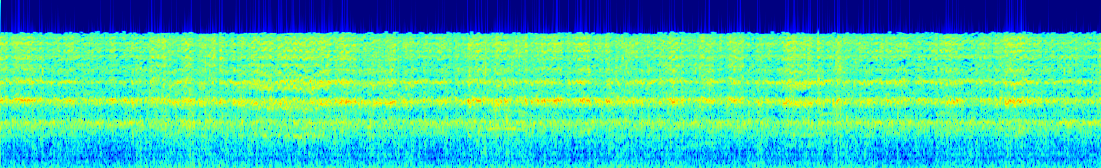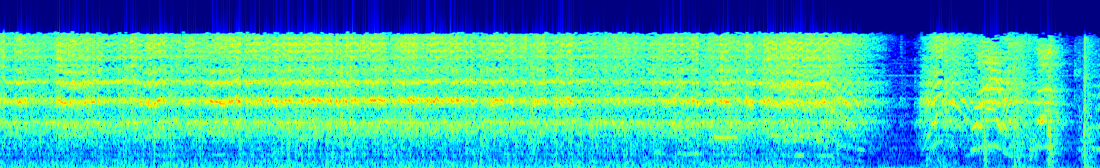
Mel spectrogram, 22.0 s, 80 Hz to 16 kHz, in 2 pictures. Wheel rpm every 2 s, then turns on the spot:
230, 220, 230, 240, 230, 230, 230, 230, 230, 180, 30.
none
